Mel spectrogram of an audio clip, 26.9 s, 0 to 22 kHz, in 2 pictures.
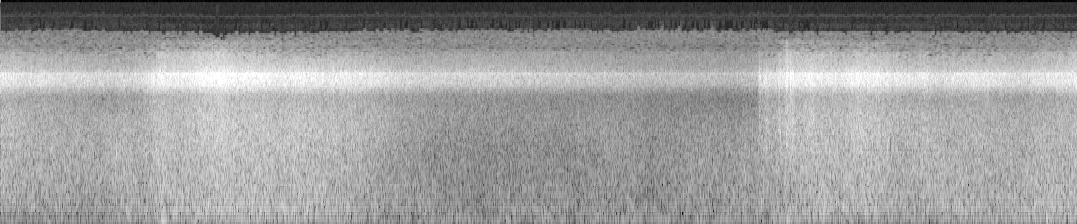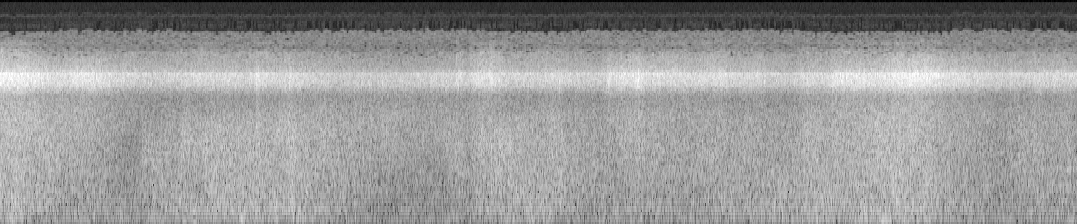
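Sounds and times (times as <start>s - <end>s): ocean surf on beach: 0.0s - 26.9s.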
